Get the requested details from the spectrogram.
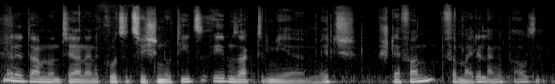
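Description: A man's fairly low, somewhat breathy voice with ordinary pitch variation and a fairly quick pace. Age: 30s. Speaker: podcast co-host. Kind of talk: casual chat.

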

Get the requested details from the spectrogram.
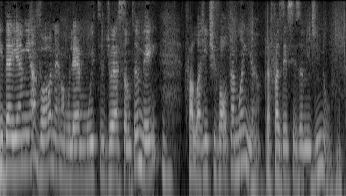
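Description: A woman's fairly low voice with a dark, mellow tone, fairly quick pace and ordinary pitch variation. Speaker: worship leader and artist. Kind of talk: interview testimony.

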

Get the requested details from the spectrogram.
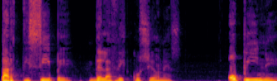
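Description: A man's very slow, somewhat breathy speech with a Chilean accent and very wide pitch swings. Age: 50s. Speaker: podcast host and commentator. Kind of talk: opinion monologue.

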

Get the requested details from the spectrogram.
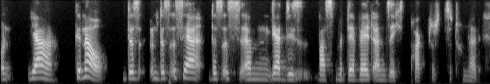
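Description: At a fairly slow pace, a woman speaks in a medium pitch with ordinary pitch variation and big swings in loudness, the sound dry and close with no echo. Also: quiet background. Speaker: podcast co-host. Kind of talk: casual chat.

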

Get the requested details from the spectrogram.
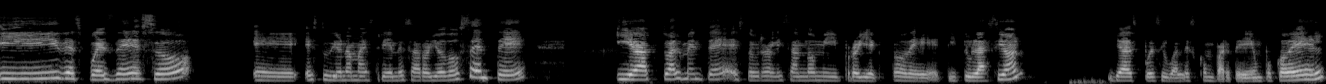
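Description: A woman's normal speaking voice, medium in pitch, with lively intonation and a dry, close sound with no echo. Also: fairly slow pace. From Mexico, Celaya, Guanajuato; teen years in Chicago. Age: 20s. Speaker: podcast co-host, educator and meditation guide. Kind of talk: casual chat.

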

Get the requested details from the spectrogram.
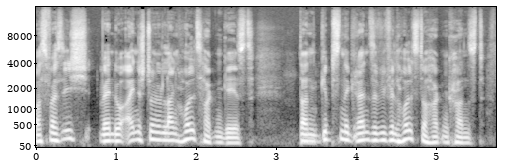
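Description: A man's ordinary speaking voice at a moderate pace, with ordinary pitch variation. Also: medium pitch for a man, very even loudness. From Germany. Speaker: podcast co-host. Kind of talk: casual chat.

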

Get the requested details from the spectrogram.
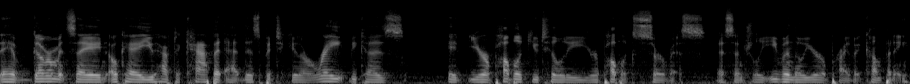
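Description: At a fairly quick pace, a man speaks in a monotone, flat intonation. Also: medium pitch for a man. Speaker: podcast host. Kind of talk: casual chat. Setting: office.

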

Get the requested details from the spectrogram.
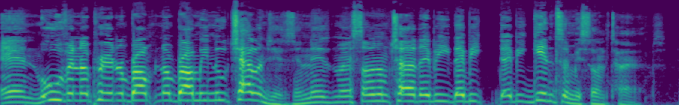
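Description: A man with an American accent, high-pitched, bright and sharp, with a raised, projected voice and an animated tone, ordinary pitch variation, a fairly quick pace and hardly any pauses. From Memphis, Tennessee, US South. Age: 20s. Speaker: podcast host. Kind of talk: casual solo monologue.

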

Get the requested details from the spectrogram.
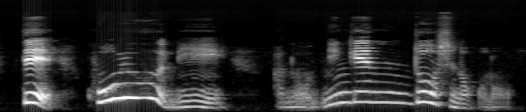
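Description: A woman speaks at a moderate pace. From Japan. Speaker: English coach podcast host. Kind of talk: educational podcast monologue. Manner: casual, chatty with many fillers.

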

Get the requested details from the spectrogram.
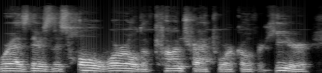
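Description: A man's somewhat breathy, fairly low voice with an American accent, over a quiet background. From United States. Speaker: podcast co-host, programmer. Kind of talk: casual chat.

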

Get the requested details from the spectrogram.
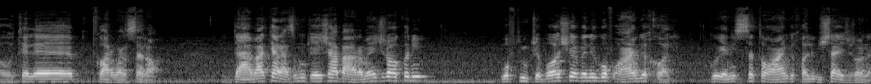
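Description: A man talks at a very fast pace with ordinary pitch variation. Long, frequent pauses break up his speech. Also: medium pitch for a man. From Abadan, southwestern Iran (Khuzestan). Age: 50s. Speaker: musician. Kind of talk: interview. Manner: halting.

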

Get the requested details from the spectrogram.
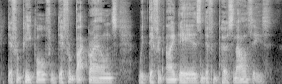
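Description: In a very deep, low pitch and a dark, mellow tone, a man talks at a moderate pace. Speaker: podcast host, workplace culture author. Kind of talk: solo podcast talk. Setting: recording at home. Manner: casual, with fillers and restarts.

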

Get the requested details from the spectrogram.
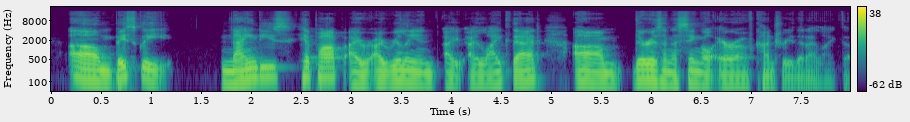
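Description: An ordinary speaking voice moves at a moderate pace with lively intonation and big swings in loudness. The recording is very clean, with a silent background. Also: man, fairly low pitch for a man. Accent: American. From US Southwest, small town in northeastern Arizona. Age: 30s. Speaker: YouTube content creator and business owner. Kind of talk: casual interview chat.

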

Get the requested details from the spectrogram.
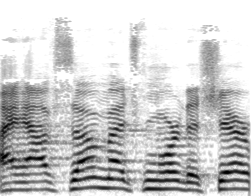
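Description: Audible room echo surrounds a man speaking at a very slow pace with a fairly high pitch. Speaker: assistant pastor. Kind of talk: sermon. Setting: church. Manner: slow and slurred speech.

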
